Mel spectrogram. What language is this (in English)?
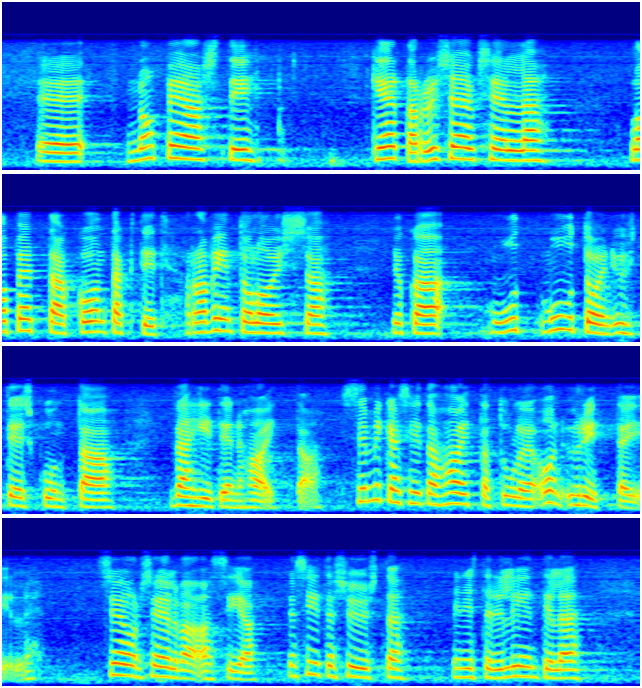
Finnish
